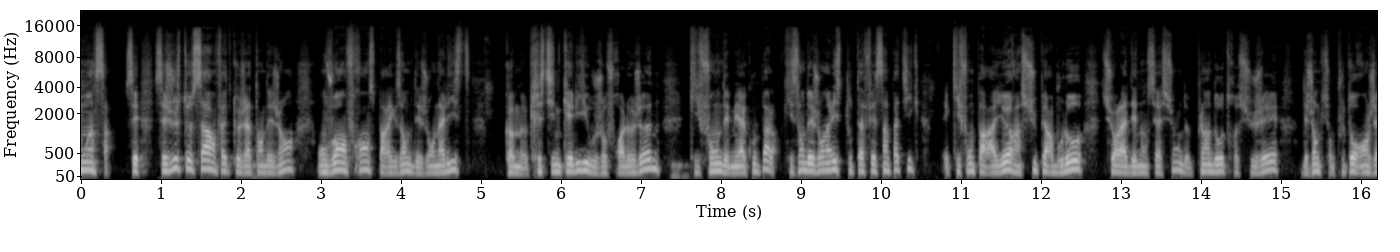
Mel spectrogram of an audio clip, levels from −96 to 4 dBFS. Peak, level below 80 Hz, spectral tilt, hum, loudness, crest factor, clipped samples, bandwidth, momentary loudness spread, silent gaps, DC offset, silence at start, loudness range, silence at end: -10 dBFS; -68 dBFS; -6 dB/octave; none; -30 LUFS; 18 dB; under 0.1%; 15.5 kHz; 9 LU; none; under 0.1%; 0 s; 2 LU; 0 s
